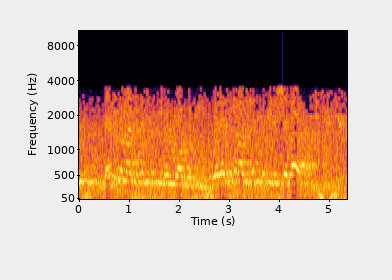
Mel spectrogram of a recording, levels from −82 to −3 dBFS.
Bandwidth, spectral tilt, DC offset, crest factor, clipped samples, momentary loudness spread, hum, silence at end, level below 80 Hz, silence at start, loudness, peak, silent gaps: 3.7 kHz; -10.5 dB/octave; under 0.1%; 8 dB; under 0.1%; 3 LU; none; 0 s; -22 dBFS; 0 s; -9 LUFS; 0 dBFS; none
